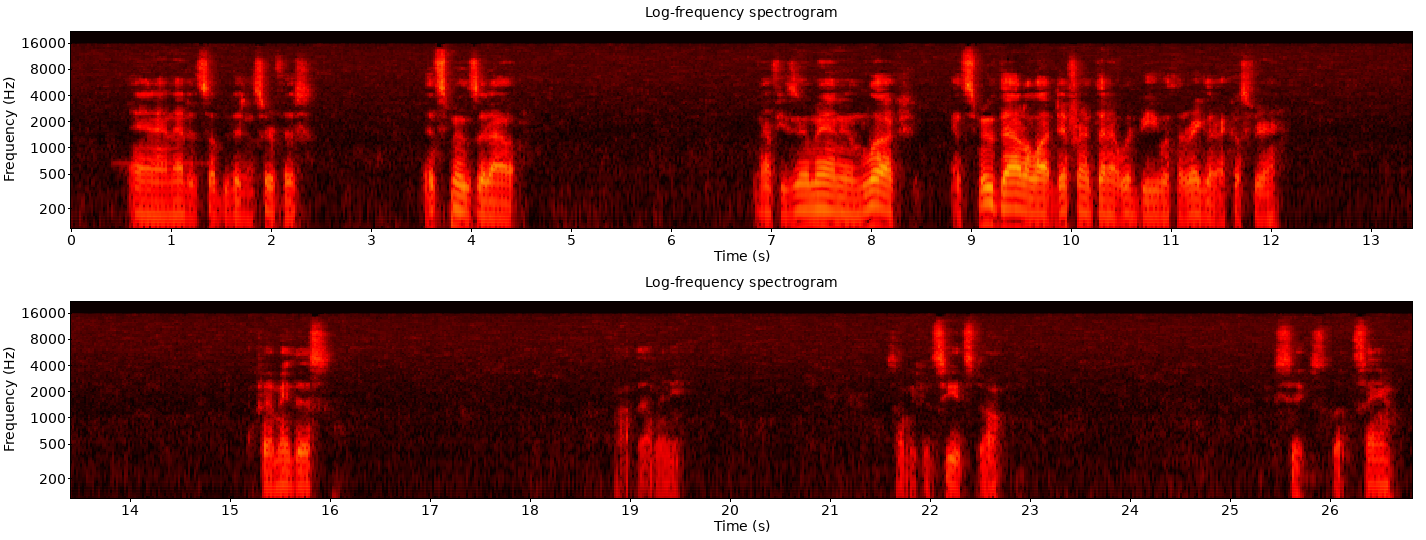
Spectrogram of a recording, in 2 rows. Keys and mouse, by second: 0.0-1.9 drag, 1.9-2.9 middle drag, 2.9-5.5 drag, 4.7 Tab, 5.7 Tab, 12.0 shift+a, 15.3-21.0 drag, 21.0 middle click, 21.8 g, 26.3 g.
